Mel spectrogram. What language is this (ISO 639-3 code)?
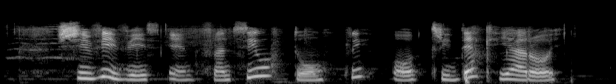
epo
